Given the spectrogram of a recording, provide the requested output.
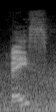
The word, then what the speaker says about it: vase: in american english as vase whereas they're here in australia they pronounce it vase so the way oh that's a lot more subtle than vaz we say it like it rhymes with like face like your face they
